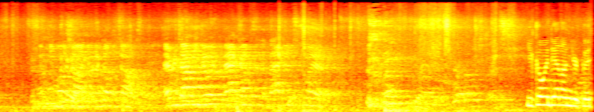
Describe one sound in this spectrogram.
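A young man speaks with animation to a group in a large echoing hall.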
